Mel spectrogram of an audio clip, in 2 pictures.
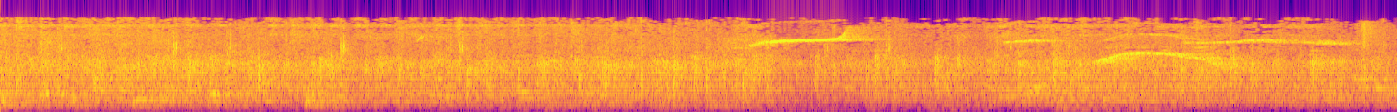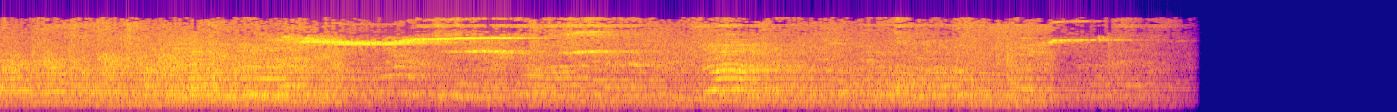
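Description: A large crowd of children chatters and shouts loudly in an echoing hall.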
